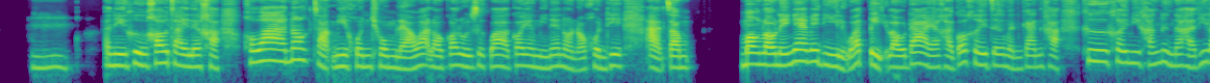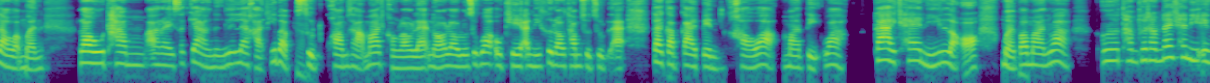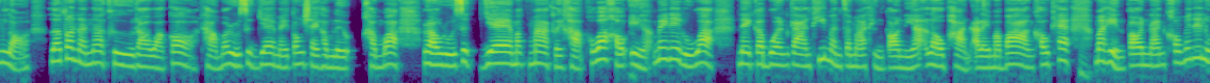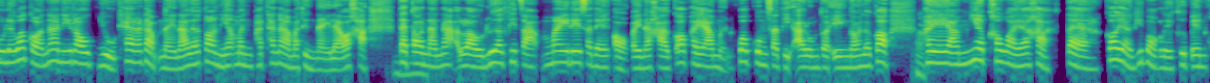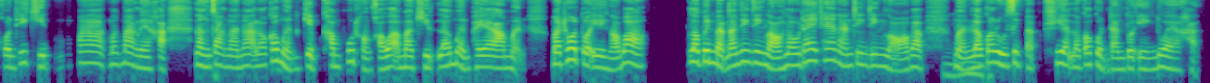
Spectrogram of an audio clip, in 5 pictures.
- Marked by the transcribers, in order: tapping; other background noise
- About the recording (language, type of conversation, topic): Thai, advice, จะจัดการความวิตกกังวลหลังได้รับคำติชมอย่างไรดี?
- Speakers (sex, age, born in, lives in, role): female, 20-24, Thailand, Thailand, user; male, 50-54, Thailand, Thailand, advisor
